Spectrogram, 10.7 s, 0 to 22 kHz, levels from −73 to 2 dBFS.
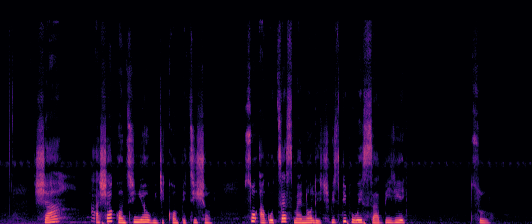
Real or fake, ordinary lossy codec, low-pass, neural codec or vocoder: fake; none; none; vocoder, 48 kHz, 128 mel bands, Vocos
